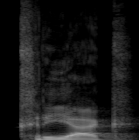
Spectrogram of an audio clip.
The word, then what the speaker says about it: Krieg: So literally, of course, the word in German, Blitz means lightning, Krieg means war, Krieg, if you're from Vienna, shout out to the Viennese out there. Good Austrian pronunciation there.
